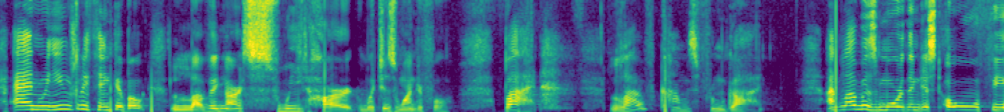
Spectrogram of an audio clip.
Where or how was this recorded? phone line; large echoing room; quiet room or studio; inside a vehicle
large echoing room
